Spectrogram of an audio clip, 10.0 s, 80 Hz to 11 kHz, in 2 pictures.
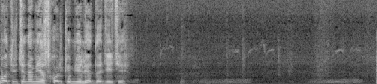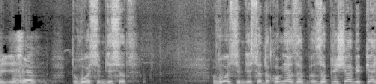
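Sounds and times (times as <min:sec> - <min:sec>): faint high bird chirps: 0:03.0 - 0:04.9.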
